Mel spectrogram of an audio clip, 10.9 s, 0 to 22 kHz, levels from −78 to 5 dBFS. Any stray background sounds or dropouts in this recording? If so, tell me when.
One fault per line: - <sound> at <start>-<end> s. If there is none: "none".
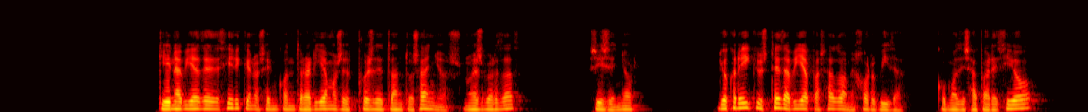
none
